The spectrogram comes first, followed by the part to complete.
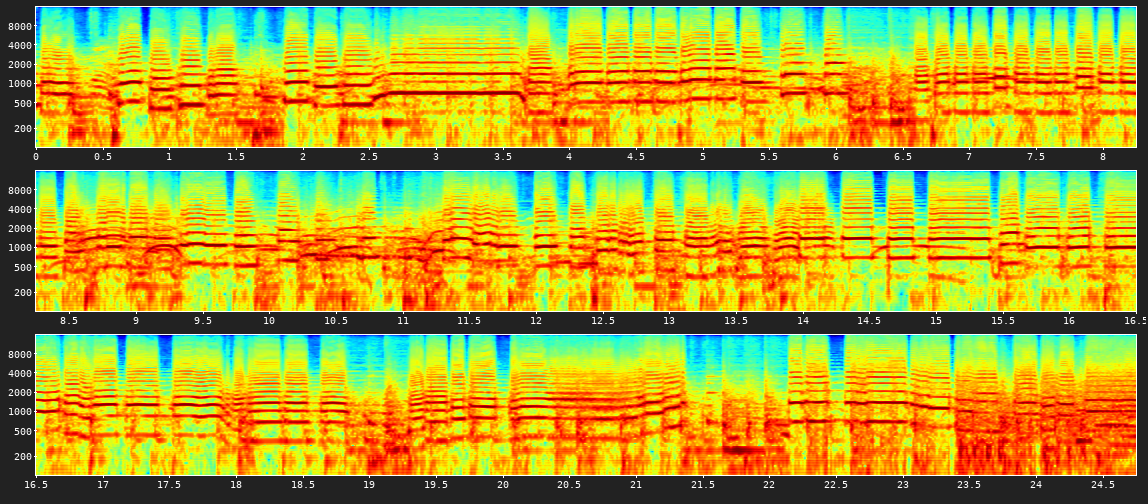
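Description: Loud brass band of trumpets, trombones, sousaphone and saxophone playing together, with held chords and melodic runs.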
